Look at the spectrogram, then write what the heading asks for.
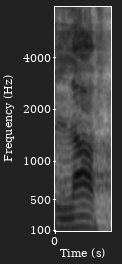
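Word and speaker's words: laugh: औ के रूप में और जी एच का उच्चारण फ होगा यह लिखा है लाफ मतलब होता है हंसना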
